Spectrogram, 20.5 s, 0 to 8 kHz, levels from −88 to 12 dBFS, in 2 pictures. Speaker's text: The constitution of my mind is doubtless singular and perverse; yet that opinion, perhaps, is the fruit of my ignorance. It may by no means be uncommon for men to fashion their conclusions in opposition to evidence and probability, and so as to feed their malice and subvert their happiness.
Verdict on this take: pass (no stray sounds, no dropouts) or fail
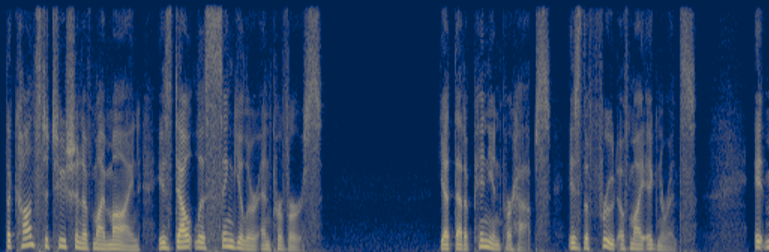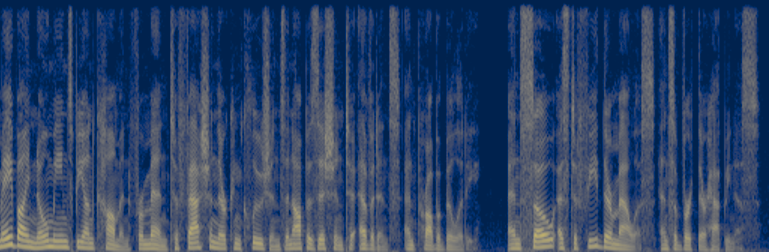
pass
